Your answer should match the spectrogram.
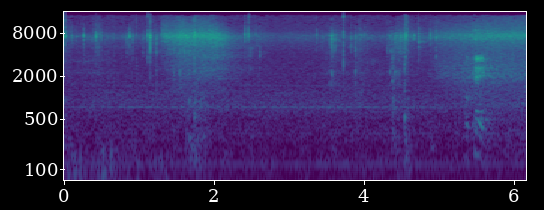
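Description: Quiet room tone: a faint steady hum with a few soft scattered clicks and knocks, then a man's voice near the end.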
